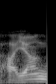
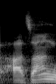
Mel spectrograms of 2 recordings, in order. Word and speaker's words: Ha Giang: And if you're feeling particularly adventurous, take time to explore the Ha Giang Loop or the Ha Giang Loop, depending on the pronunciation, in the north of the country.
